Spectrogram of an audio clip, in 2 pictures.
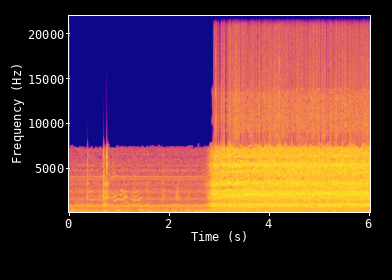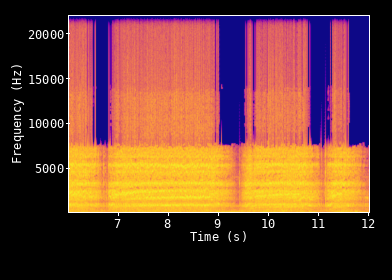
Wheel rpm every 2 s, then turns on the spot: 0, 80, 210, 140, 150, 100.
none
